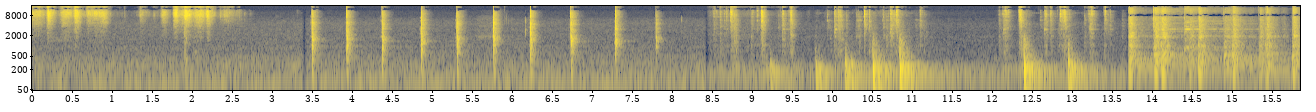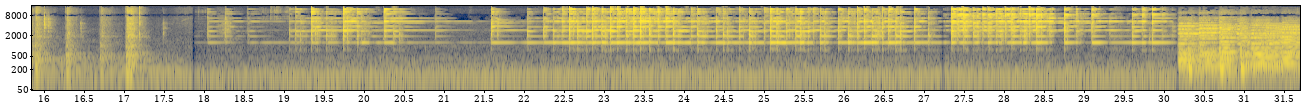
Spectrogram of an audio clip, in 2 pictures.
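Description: A small child playing drums and percussion: a run of evenly spaced ticks about twice a second, then loud, uneven hits on a drum kit with sticks, then steady bell-like ringing tones through the last ten seconds or so.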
